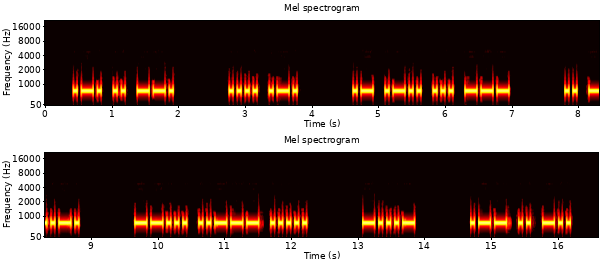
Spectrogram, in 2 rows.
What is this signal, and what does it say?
Morse code, heard as a keyed tone, about 20 wpm, 700 Hz. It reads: RIG HR ALSO IC 725 <BT> WID
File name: UK MASTER QSOs TRAINING / 20WPM / UK MASTER QSOs 0068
